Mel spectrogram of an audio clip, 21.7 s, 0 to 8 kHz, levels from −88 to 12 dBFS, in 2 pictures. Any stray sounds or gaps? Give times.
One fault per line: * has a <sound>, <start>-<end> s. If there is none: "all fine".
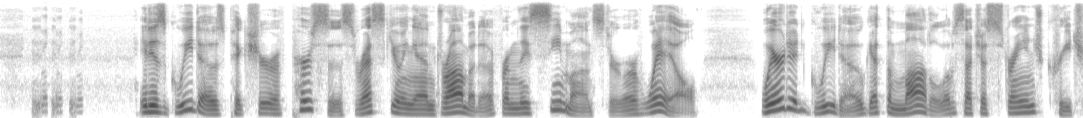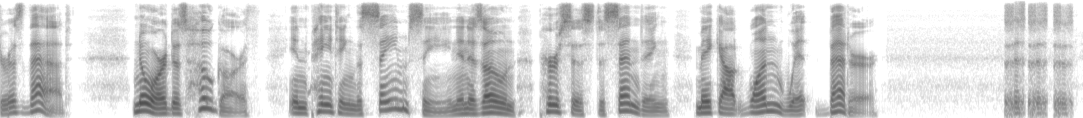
* has a laugh, 0.3-0.8 s
* has a laugh, 20.9-21.6 s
